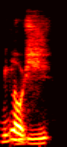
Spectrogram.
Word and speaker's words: Miloš: Miloš.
